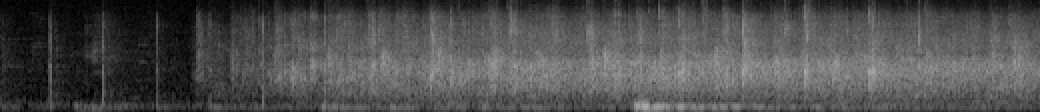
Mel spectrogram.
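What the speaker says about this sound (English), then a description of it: "I told you to hold your applause and then I led you in applause." An audience at an economic outlook event breaks into applause that swells from a few scattered claps into steady, full clapping lasting several seconds.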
